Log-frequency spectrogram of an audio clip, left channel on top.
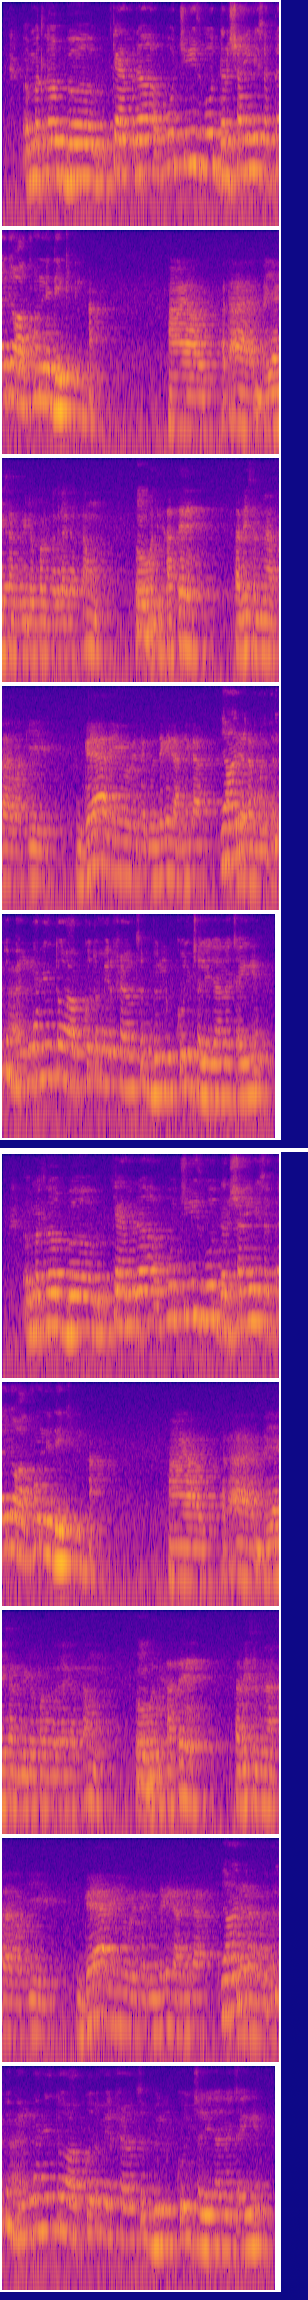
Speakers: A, on the left; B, on the left.
A: अ, मतलब अ, कैमरा वो चीज़ वो दर्शा ही नहीं सकता है जो आंखों ने देख ली है
B: हाँ हाँ यार पता है भैया के साथ वीडियो कॉल वगैरह करता हूँ तो
A: हम्म।
B: वो दिखाते हैं तभी समझ में आता है बाकी गया नहीं हूँ अभी तक उस जगह जाने का काफी
A: जाने
B: ज्यादा
A: का
B: मन
A: अभी
B: करता
A: तो भैया
B: है
A: हैं तो आपको तो मेरे ख्याल से बिल्कुल चले जाना चाहिए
